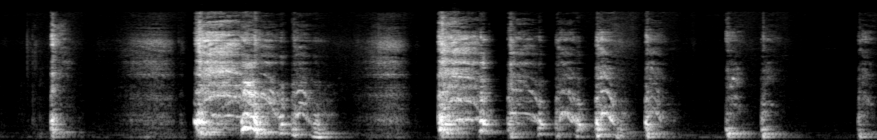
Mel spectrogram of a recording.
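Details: Productive cough with throat clearing from winter morning catarrh in the chest and throat: repeated loose, wet coughs in bursts.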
